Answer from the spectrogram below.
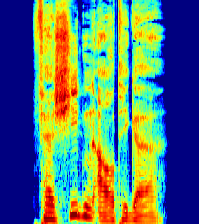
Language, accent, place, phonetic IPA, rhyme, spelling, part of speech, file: German, Germany, Berlin, [fɛɐ̯ˈʃiːdn̩ˌʔaːɐ̯tɪɡɐ], -iːdn̩ʔaːɐ̯tɪɡɐ, verschiedenartiger, adjective, De-verschiedenartiger.ogg
- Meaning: 1. comparative degree of verschiedenartig 2. inflection of verschiedenartig: strong/mixed nominative masculine singular 3. inflection of verschiedenartig: strong genitive/dative feminine singular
